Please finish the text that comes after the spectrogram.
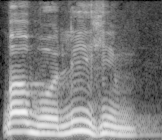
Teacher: এখানে বা সাকিন বা কলকলার হরফ, গতিকে আওয়াজটিতে একটি টক্কর খাবে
